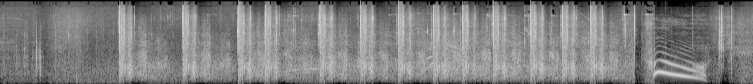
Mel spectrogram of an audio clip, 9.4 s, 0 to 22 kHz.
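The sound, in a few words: Atlas Gunworks Apollo pistol firing 115 grain rounds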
